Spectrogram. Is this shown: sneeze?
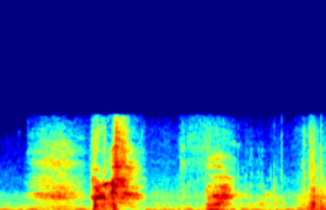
yes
